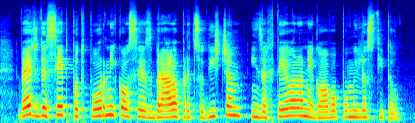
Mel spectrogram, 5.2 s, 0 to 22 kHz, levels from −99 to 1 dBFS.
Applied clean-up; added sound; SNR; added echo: none; none; none; none.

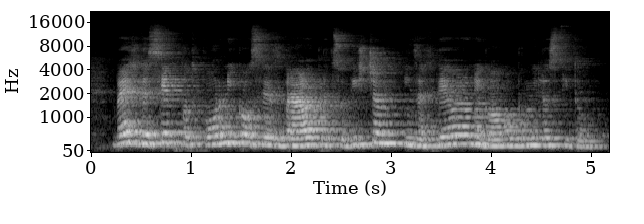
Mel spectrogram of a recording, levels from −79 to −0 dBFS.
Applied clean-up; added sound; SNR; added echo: none; none; none; reverberation time 0.9 s.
